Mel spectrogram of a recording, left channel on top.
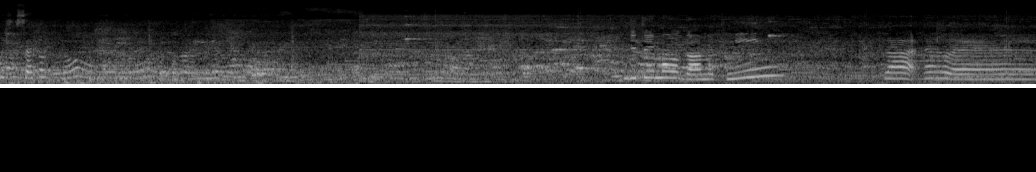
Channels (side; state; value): right; silent; digital silence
